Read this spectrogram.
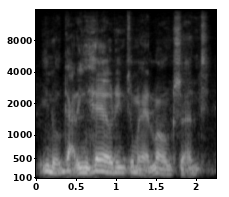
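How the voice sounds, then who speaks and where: Hoarse, gravelly man, low-pitched. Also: fairly even intonation, warm tone, slight background noise. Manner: measured, halting with restarts. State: hoarse, voice strained after tear gas. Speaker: lawyer being interviewed. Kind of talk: interview, recounting events.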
